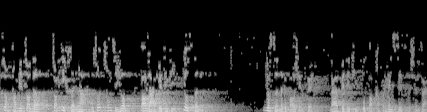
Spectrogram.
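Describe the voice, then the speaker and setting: A middle-aged man preaching a sermon in a chatty, joking way, often asking the audience questions. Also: on the high side. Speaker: pastor. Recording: roomy hall, distant mic, dull sound.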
